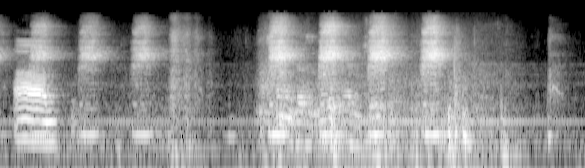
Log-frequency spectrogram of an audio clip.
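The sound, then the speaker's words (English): A series of loud, raspy duck quacks, about nine in all, coming in two rhythmic bursts with a short pause between, clear with no talking. “The duck season.”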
